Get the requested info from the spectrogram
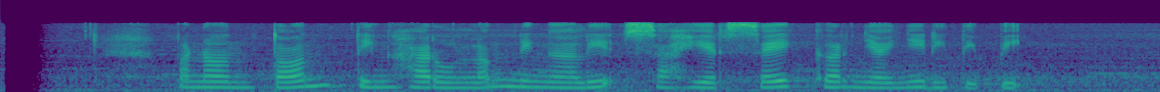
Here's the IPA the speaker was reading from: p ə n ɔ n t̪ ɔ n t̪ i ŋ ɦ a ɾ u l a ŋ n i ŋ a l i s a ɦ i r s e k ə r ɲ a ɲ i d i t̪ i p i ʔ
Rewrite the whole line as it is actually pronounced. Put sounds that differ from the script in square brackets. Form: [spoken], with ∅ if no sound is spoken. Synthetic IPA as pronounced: p ə n ɔ n t̪ ɔ n t̪ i ŋ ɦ a ɾ u l [ə] ŋ n i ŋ a l i s a ɦ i r s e k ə r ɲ a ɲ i d i t̪ i p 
